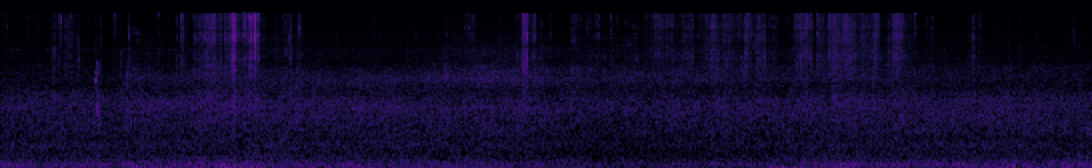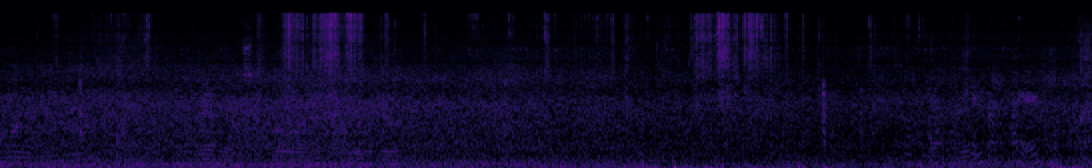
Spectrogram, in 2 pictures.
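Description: Steady low rumble of wind and ocean surf, with a few faint clicks scattered through it.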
